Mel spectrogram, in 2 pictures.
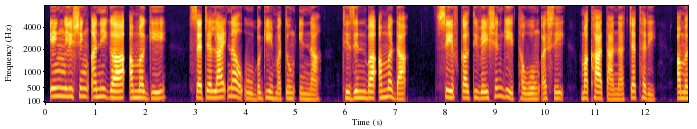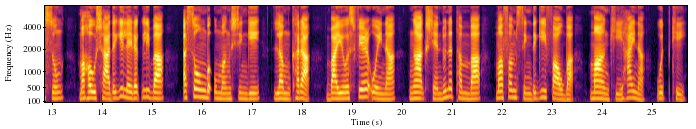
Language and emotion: Manipuri, neutral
